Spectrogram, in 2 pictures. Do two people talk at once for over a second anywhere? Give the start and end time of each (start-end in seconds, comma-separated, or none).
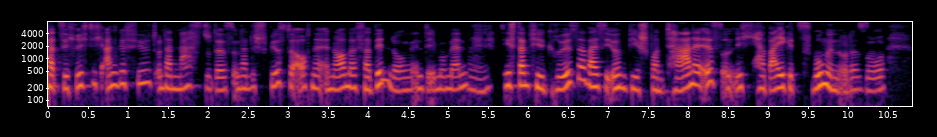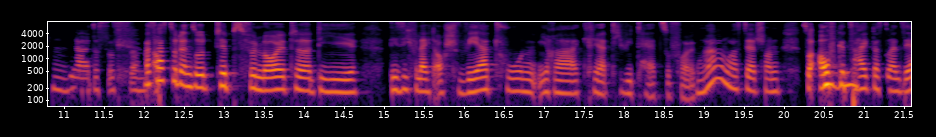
none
